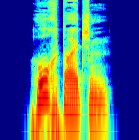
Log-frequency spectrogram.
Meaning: strong dative masculine/neuter singular of hochdeutsch
- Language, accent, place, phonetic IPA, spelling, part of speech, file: German, Germany, Berlin, [ˈhoːxˌdɔɪ̯t͡ʃm̩], hochdeutschem, adjective, De-hochdeutschem.ogg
